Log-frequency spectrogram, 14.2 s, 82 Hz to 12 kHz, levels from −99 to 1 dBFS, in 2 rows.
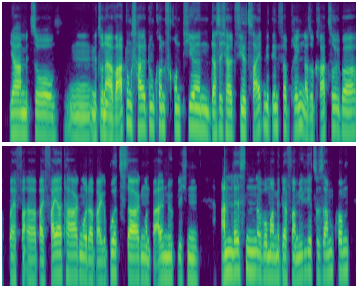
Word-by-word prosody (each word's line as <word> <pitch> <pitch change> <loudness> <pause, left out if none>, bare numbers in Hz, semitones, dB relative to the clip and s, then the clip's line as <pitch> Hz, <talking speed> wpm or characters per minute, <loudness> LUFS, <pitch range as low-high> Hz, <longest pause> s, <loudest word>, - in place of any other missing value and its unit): ja, 120 0 +4
mit 115 0 -1
so 110 -3 0 0.2
hm, 105 0 -4
mit 110 -1 -3
so 120 - -3
'ner 115 - +6
Erwartungshaltung 145 - +4
konfrontieren, 140 -2 -1
dass 115 +4 0
ich 130 -2 -5
halt 120 -1 +1
viel 130 -2 0
Zeit 140 +3 0
mit 145 -2 -4
denen 145 0 -1
verbringe. 140 0 -3
Also 105 -1 -2
grade 115 +3 -1
so 140 -1 -2
über 125 -1 +1
bei 115 - -2
Fa 110 -1 -2
äh, - - -10
bei 105 -2 +1
Feiertagen 125 +1 +1
oder 110 -2 +1
bei 100 0 -1
Geburtstagen 115 -1 +2
und 105 -3 -5
bei - - 0
allen 115 +2 +2
möglichen 115 -2 -4 0.4
Anlässen, 140 +1 +2
ne, 135 -2 -1
wo 125 +1 -1
man 120 -1 +1
mit 120 +1 -5
der 120 - 0
Familie 125 +4 -3
zusammenkommt. 140 +2 -3
125 Hz, 175 wpm, -22 LUFS, 115-140 Hz, 0.4 s, ner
